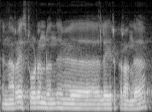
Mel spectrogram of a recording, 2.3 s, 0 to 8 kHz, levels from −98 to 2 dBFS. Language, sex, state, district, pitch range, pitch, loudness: Tamil, male, Tamil Nadu, Kanyakumari, 110-130 Hz, 115 Hz, -15 LUFS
